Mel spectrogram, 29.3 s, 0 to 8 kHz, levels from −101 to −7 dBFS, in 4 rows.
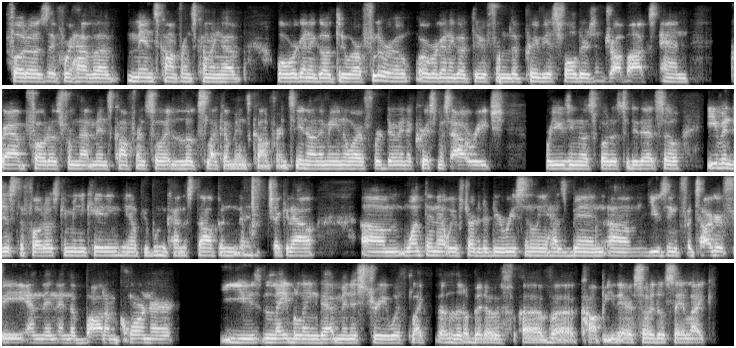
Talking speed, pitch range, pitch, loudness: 240 wpm, 130-135 Hz, 135 Hz, -18 LUFS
